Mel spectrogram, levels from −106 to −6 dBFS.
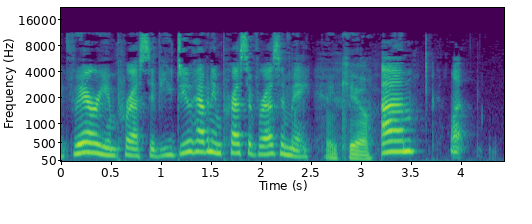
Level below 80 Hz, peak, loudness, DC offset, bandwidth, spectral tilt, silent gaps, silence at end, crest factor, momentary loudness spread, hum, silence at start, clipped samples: -62 dBFS; -8 dBFS; -25 LUFS; under 0.1%; 11.5 kHz; -4 dB/octave; none; 0.4 s; 18 dB; 15 LU; none; 0 s; under 0.1%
